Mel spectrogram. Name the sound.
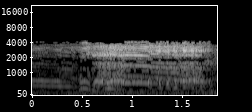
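sheep bleating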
